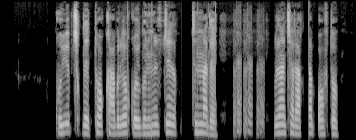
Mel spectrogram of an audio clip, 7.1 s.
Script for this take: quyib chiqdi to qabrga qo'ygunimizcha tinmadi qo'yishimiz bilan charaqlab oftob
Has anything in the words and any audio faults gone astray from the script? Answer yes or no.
yes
